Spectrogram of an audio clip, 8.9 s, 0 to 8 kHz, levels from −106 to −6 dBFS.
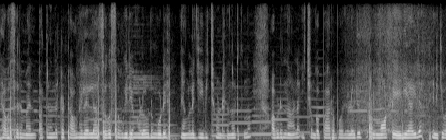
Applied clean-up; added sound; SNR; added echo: none; Wind instrument, woodwind instrument; 19 dB; none.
